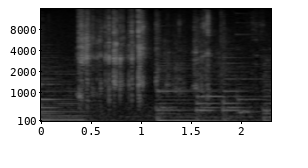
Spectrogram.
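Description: Background music with held, steady notes, and crunching of potato chips being bitten and chewed, mostly in the first second.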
